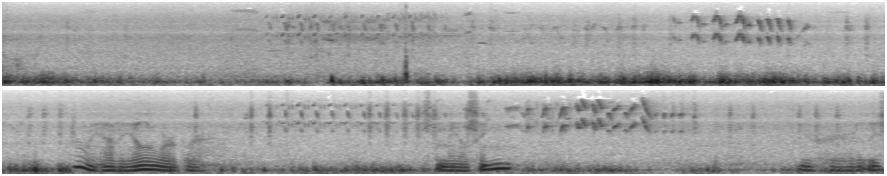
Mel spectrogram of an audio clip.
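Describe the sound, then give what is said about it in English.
A yellow warbler sings several short, high, sweet phrases in repeated bursts, the song varying slightly between phrases, over steady outdoor background noise and some low voice sounds. “Is there a yellow warbler in here? It does appear to be so.”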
